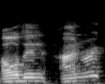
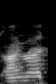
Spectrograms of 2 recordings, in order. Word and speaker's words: Ehrenreich: We have been saying his name wrong for a whole week. Alden Ehrenreich. Ehrenreich is the new lead for Han Solo.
